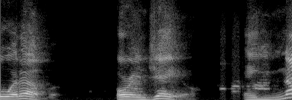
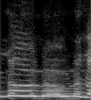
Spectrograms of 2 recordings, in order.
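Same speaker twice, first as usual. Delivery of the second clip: high-pitched fake weepy crying, put on; 12 semitones higher than usual. Retelling her reaction after being scolded for lying, imitating fake crying. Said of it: "I be doing that fake crying".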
